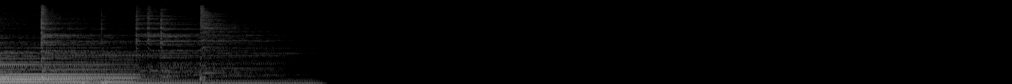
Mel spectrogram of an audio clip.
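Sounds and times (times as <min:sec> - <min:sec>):
jazz etude backing track: 0:00.0 - 0:03.1.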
